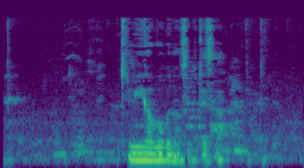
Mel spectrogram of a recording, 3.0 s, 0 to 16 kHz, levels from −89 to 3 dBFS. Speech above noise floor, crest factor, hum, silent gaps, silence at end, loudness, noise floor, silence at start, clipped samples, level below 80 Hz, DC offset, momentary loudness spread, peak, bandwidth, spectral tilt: 22 dB; 20 dB; none; none; 0.4 s; -25 LUFS; -49 dBFS; 0.05 s; under 0.1%; -56 dBFS; under 0.1%; 25 LU; -8 dBFS; 11.5 kHz; -5.5 dB/octave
